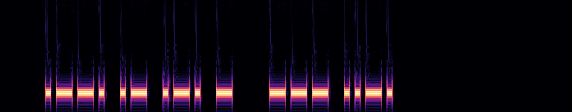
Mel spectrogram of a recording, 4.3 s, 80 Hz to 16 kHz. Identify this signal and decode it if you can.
Morse code, heard as a keyed tone, about 29 wpm, 700 Hz. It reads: PART OF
